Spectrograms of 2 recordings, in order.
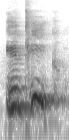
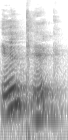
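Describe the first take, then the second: First: The word ends in a long 'eek' sound. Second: The word ends in a short 'ick' sound. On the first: It means old. "and antique" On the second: It means crazy. "that word is pronounced both antic"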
